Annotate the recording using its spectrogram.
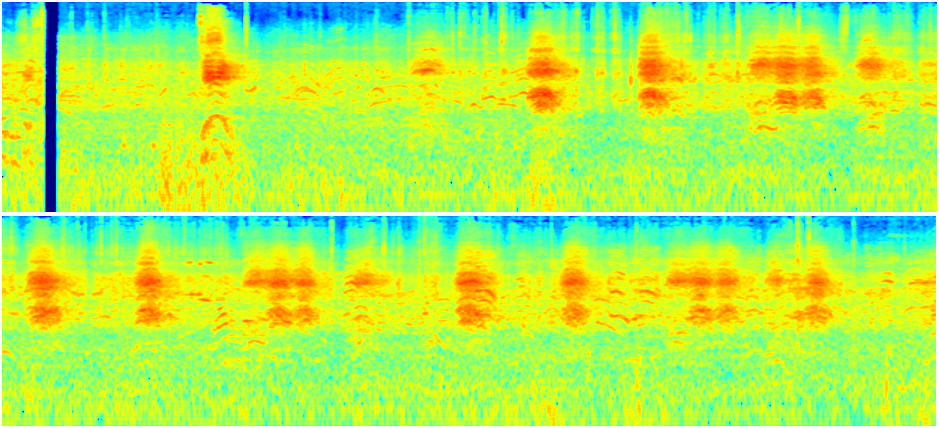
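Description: A large crowd murmurs and cheers in the open air.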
